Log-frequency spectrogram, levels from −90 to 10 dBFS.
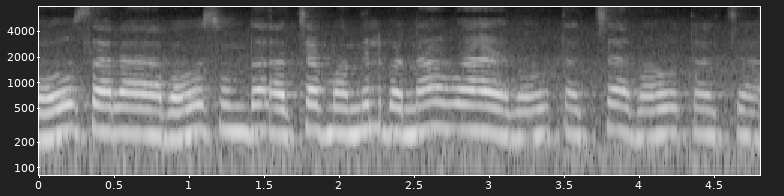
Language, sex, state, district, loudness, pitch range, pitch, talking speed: Hindi, female, Bihar, Patna, -13 LUFS, 240-270 Hz, 255 Hz, 160 wpm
